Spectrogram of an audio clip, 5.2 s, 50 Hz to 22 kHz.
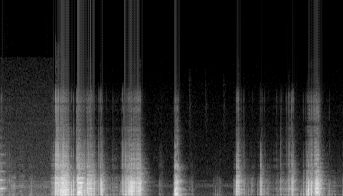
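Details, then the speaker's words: Harman Kardon PM645 amplifier at first power-up with speakers connected: sound cuts in and out in rough fuzzy crackling bursts with silent gaps; bad switch connections, possibly a cracked solder joint suspected. "it does turn on there's some bad connections in the switches to start with"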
